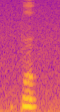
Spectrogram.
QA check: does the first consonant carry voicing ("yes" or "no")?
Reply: no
